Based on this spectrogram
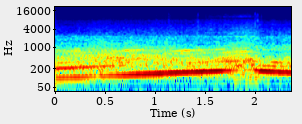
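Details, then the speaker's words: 1995 Mazda Miata after ignition timing corrected from about 20 degrees advanced, which had caused predetonation: engine note climbs smoothly through the revs under load with no pinging or rattle; healthy acceleration. "I got rid of predetonation by adjusting the timing and here's how I did it"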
